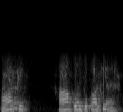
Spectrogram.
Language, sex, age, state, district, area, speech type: Odia, female, 60+, Odisha, Jajpur, rural, conversation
